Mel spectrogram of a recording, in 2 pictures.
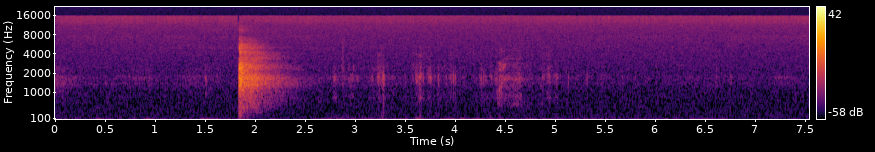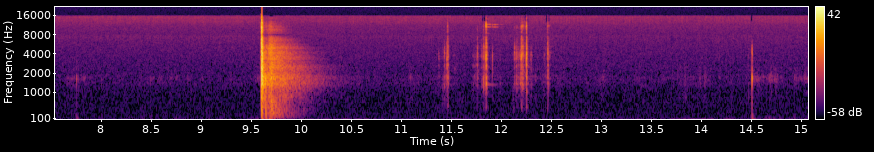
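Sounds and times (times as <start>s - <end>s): rifle shot: 1.8s - 2.4s, 9.6s - 10.2s
rifle bolt clicking: 11.4s - 12.5s.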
